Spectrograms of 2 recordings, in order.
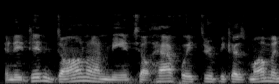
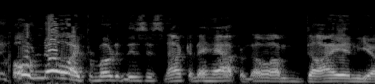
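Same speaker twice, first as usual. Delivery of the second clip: high wail settling into dismay; mock panic; 4 semitones higher than usual. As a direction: act out a comic panic, half-laughing. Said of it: "I'm starting to panic".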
